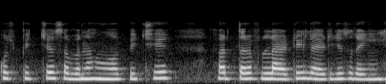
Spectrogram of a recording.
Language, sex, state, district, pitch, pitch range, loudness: Hindi, female, Uttar Pradesh, Lalitpur, 260 Hz, 250-275 Hz, -13 LUFS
